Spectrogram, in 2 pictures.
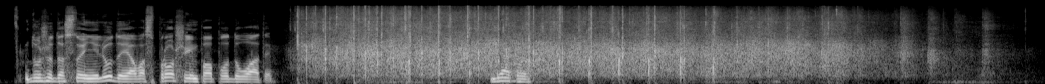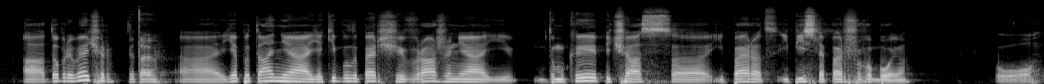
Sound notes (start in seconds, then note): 6.0 applause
